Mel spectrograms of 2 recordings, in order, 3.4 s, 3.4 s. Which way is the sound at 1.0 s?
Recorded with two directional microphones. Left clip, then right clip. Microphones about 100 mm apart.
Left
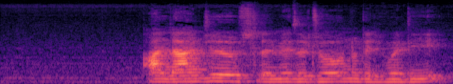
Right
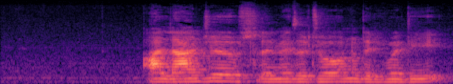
5° left (ahead or behind).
